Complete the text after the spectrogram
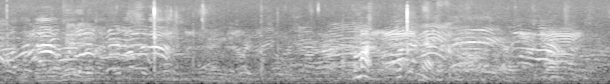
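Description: Young women players call out to each other across the field.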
